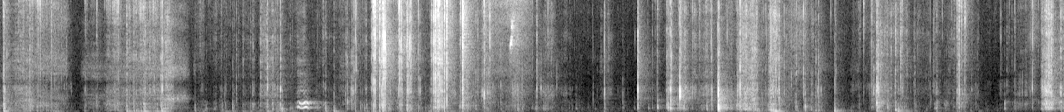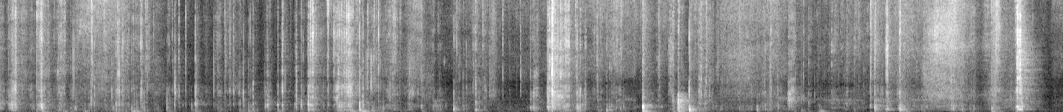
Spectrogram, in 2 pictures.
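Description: Scissors slicing and tearing packing tape on a cardboard box, with cardboard and tape crinkling in irregular bursts and sharp clicks as the box is handled and its flaps pulled open.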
